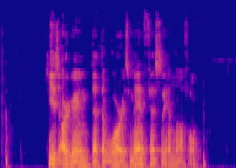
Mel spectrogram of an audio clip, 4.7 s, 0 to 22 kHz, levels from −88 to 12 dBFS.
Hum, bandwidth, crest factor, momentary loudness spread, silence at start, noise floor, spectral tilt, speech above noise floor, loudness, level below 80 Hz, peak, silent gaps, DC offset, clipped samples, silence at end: none; 16 kHz; 18 dB; 16 LU; 0.1 s; -69 dBFS; -6.5 dB/octave; 51 dB; -19 LUFS; -44 dBFS; -2 dBFS; none; under 0.1%; under 0.1%; 0.6 s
